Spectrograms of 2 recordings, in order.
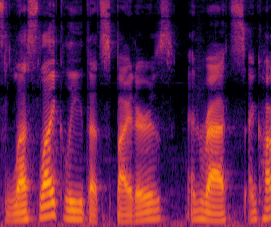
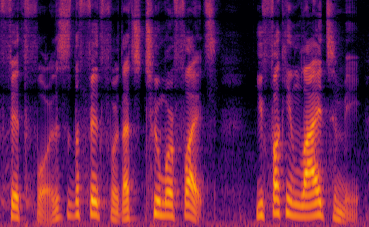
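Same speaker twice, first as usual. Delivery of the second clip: loud, higher furious tenant yelling; retold angry yell; 6 semitones higher, 5 dB louder than usual. Angry tenant yelling at the broker's rep, retold loudly.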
